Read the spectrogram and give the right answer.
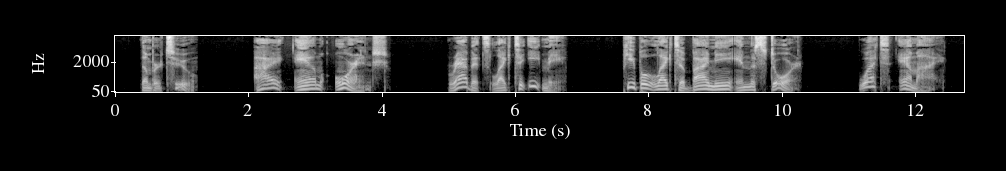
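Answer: a carrot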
